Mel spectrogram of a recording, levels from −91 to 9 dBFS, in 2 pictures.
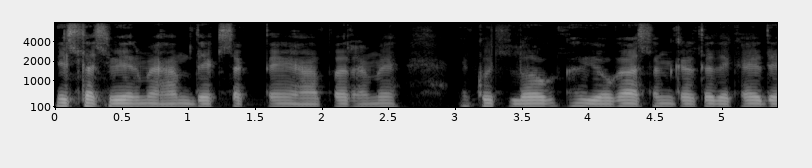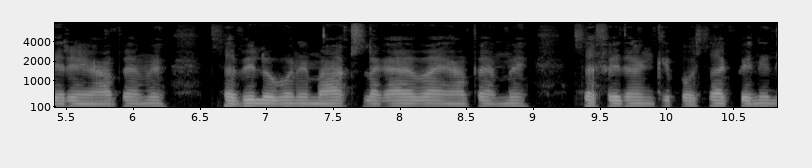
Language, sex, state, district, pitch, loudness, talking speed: Hindi, male, Chhattisgarh, Kabirdham, 110 Hz, -37 LUFS, 215 wpm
